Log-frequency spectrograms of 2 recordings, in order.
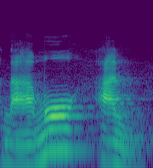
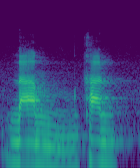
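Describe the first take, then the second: First: The words are said with no g sound. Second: A g sound links into the final syllable.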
